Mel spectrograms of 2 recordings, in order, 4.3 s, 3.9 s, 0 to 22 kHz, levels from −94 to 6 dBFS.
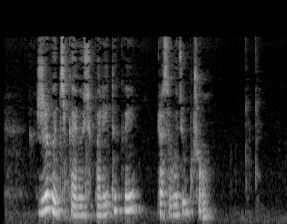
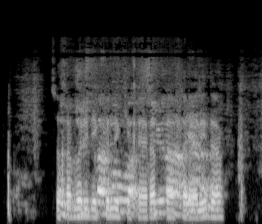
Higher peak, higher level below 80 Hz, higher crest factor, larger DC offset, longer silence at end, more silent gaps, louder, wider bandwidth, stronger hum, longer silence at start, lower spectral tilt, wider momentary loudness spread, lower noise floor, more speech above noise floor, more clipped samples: about the same, -2 dBFS vs 0 dBFS; about the same, -62 dBFS vs -60 dBFS; first, 22 dB vs 14 dB; neither; first, 1.15 s vs 0.3 s; neither; second, -23 LUFS vs -13 LUFS; first, 11.5 kHz vs 8.6 kHz; neither; first, 0.55 s vs 0.1 s; second, -4 dB/octave vs -7 dB/octave; first, 13 LU vs 10 LU; first, -59 dBFS vs -45 dBFS; first, 37 dB vs 33 dB; neither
